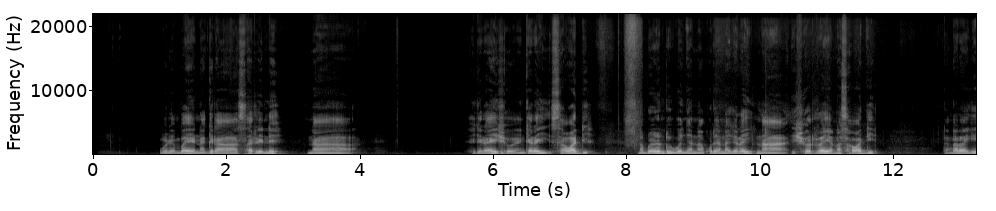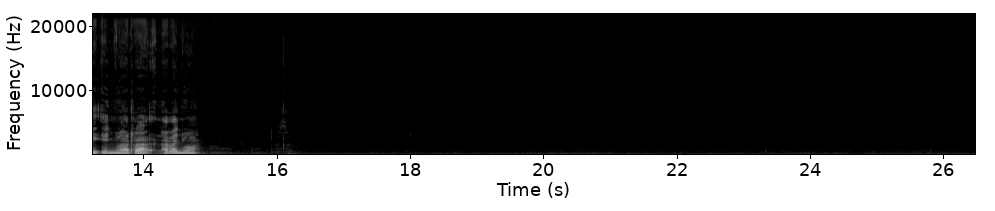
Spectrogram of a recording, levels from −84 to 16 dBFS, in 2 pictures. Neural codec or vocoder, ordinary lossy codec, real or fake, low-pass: vocoder, 44.1 kHz, 128 mel bands every 512 samples, BigVGAN v2; none; fake; none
